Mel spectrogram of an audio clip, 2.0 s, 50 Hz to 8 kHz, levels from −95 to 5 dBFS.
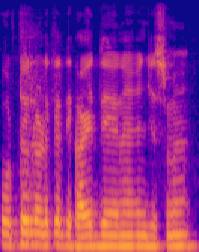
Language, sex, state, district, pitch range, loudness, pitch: Hindi, male, Uttar Pradesh, Hamirpur, 125-135 Hz, -20 LUFS, 130 Hz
